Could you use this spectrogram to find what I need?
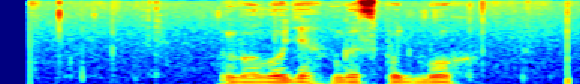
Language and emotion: Russian, neutral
